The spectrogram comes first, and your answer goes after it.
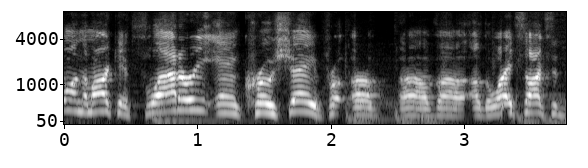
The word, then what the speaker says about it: Crochet: Garrett Crochet or Crockett, I don't know how you say it. Crochet. You had it right.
